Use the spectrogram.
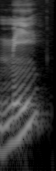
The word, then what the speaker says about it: Mi: you're looking at it a major third can be called me spelled Mi I a perfect fourth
